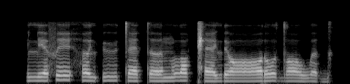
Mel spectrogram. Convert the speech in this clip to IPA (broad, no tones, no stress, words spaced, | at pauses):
lʲɛfeːhəːlʲ ʔʉːtɛ təːn lˠoǁɛlʲ ɾɔː ɾodɔːwəɡ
